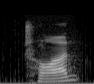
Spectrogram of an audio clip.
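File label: "chuan" second tone, Chinese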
